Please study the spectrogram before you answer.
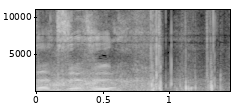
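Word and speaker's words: ayuyu: Anyway, it's like the word for coconut crab is a zuzu, but it's pronounced, or it's spelled A-Y-U-Y-U.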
